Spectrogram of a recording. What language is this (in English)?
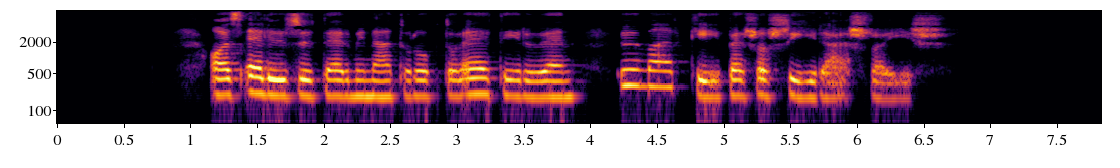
Hungarian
